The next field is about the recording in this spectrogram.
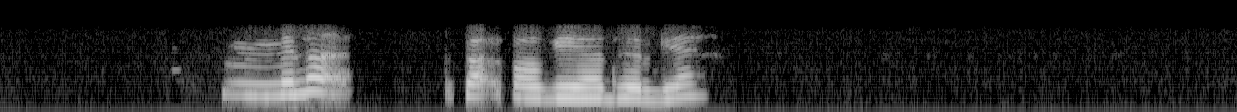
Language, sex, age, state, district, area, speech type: Santali, female, 18-30, West Bengal, Bankura, rural, conversation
